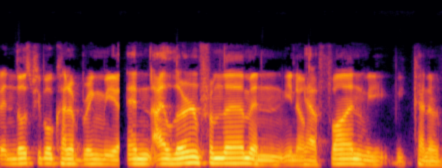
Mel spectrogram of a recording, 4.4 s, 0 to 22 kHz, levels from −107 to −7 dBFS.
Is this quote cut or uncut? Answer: cut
